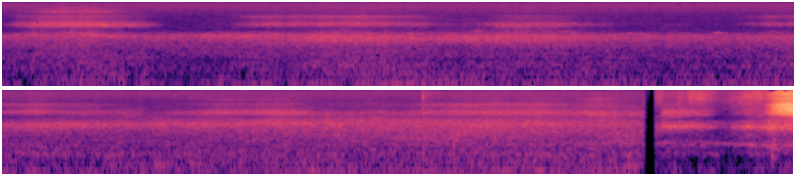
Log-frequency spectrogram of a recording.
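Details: Repeated noisy rasping breaths over a low rumble, recurring every couple of seconds: snoring from a sleeping adult male hiker sharing a quiet room on the pilgrimage trail.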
